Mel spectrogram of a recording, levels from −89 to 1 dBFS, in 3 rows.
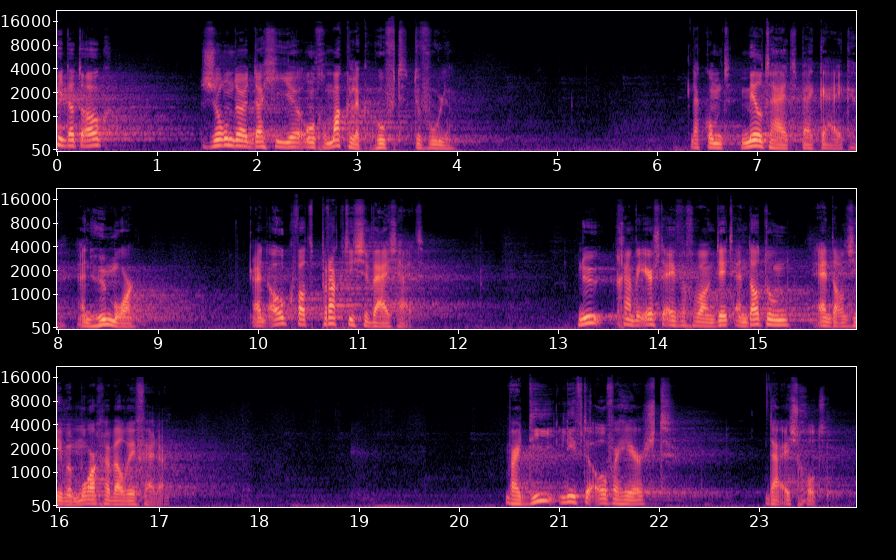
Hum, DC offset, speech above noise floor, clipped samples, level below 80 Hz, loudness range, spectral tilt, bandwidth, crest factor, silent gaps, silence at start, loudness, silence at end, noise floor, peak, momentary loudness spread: none; under 0.1%; 35 dB; under 0.1%; -54 dBFS; 8 LU; -6 dB/octave; 16 kHz; 22 dB; none; 0 s; -23 LUFS; 0.15 s; -57 dBFS; -4 dBFS; 15 LU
